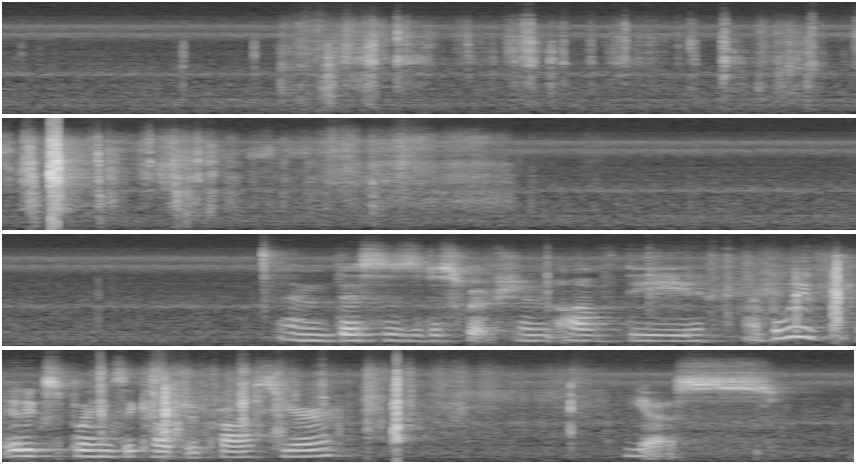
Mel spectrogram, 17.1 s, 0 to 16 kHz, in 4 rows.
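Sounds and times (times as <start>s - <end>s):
paper pages rustling: 1.3s - 6.9s, 10.7s - 16.0s
booklet click: 12.1s - 15.1s.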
